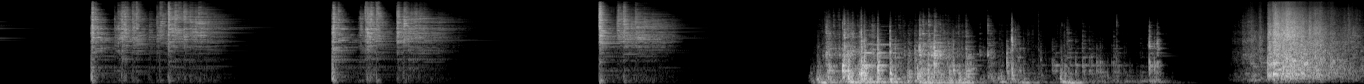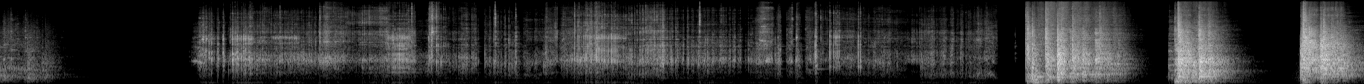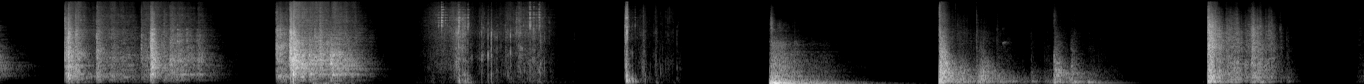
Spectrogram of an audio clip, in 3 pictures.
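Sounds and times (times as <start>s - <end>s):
high clattering scrape: 8.1s - 11.6s
heavy crash with debris: 8.2s - 11.6s, 35.0s - 36.0s
short hits: 35.0s - 36.1s.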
